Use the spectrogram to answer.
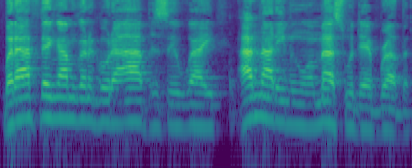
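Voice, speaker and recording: A man's voice: medium pitch, fast talker, pushed and bright. An American man hosting a casual podcast, talking in slang and prompting his co-hosts with questions. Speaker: podcast host steering the discussion.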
